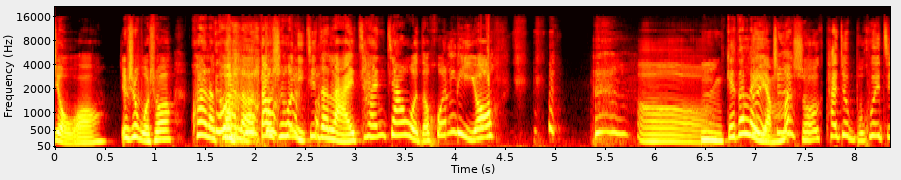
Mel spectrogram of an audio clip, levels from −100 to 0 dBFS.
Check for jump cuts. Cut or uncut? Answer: uncut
